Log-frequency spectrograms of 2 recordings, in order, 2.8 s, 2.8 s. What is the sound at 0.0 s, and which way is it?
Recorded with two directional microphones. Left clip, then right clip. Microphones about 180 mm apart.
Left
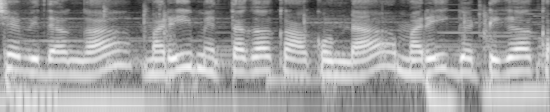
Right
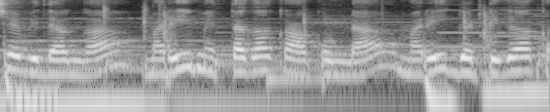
A woman's voice, 50° left (ahead or behind).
